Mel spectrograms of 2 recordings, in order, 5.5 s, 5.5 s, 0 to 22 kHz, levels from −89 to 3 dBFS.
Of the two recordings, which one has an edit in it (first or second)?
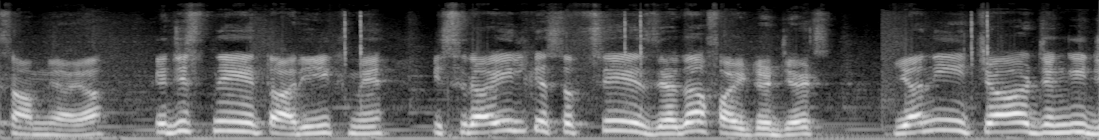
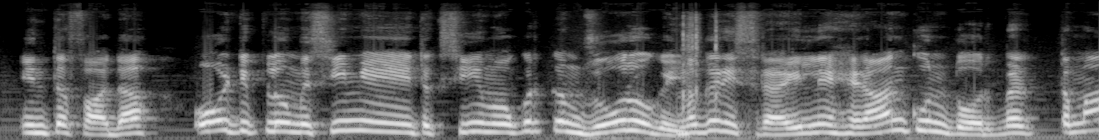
second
